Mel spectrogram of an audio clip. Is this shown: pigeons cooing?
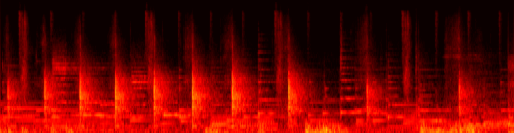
no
